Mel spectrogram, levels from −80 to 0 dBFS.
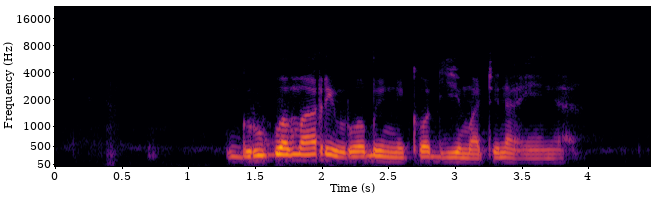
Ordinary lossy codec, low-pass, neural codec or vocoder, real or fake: none; 7.2 kHz; codec, 16 kHz, 2 kbps, FunCodec, trained on Chinese and English, 25 frames a second; fake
